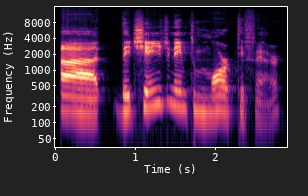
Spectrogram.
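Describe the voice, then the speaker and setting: Man, streamer, casual rambling chat, slightly high voice, bright tone. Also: expressive, takes it slowly, clear, resonant tone, soft background music. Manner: chatty, rambling, swears. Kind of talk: casual chat while drawing.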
